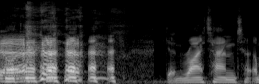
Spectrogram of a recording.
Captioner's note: men continue laughing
